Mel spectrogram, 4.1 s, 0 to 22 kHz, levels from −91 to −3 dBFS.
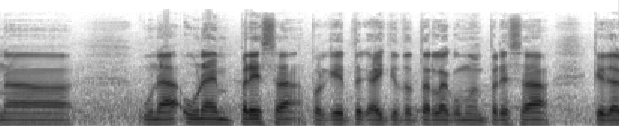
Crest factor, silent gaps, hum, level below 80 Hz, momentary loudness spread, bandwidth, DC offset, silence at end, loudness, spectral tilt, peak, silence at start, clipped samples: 18 dB; none; none; -56 dBFS; 11 LU; 13.5 kHz; under 0.1%; 0 s; -18 LUFS; -5 dB/octave; 0 dBFS; 0 s; under 0.1%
